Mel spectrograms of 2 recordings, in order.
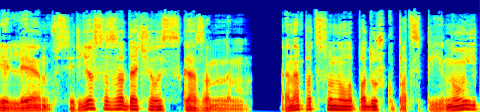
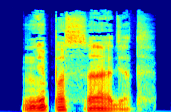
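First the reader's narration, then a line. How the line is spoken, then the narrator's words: Gloomy reply. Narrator (Russian): мрачно ответил я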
